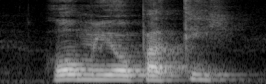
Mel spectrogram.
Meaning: Homeopathy: a pseudomedical method invented by Hahnemann based on analogies between symptoms and remedies, using extremely diluted doses
- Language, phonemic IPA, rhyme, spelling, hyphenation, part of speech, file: Dutch, /ˌɦoː.meː.oː.paːˈti/, -i, homeopathie, ho‧meo‧pa‧thie, noun, Nl-homeopathie.ogg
